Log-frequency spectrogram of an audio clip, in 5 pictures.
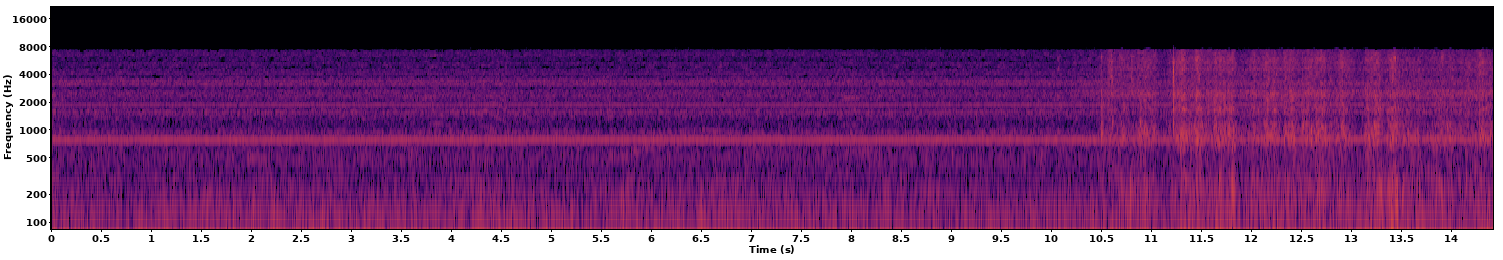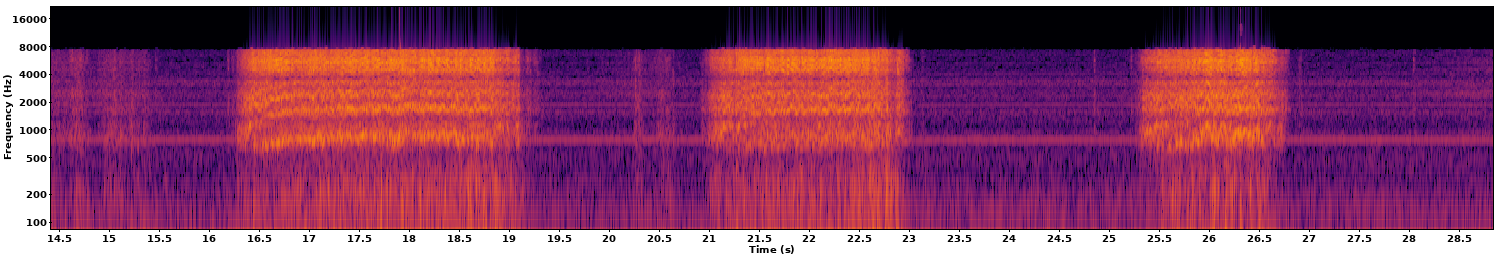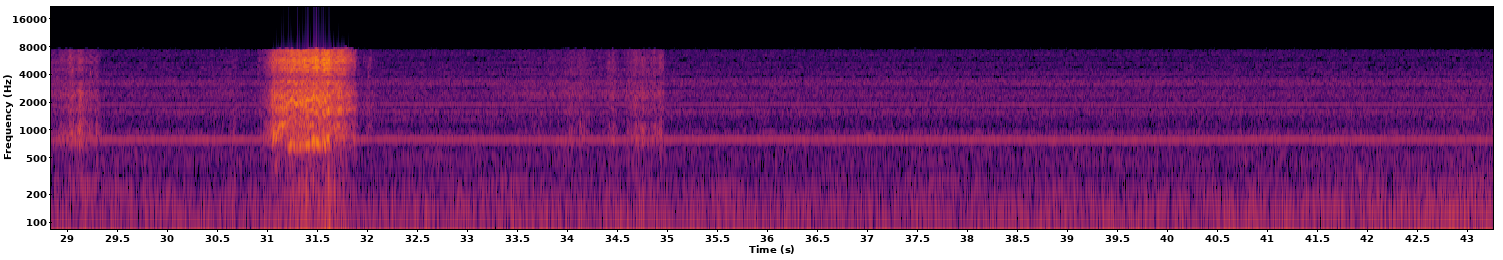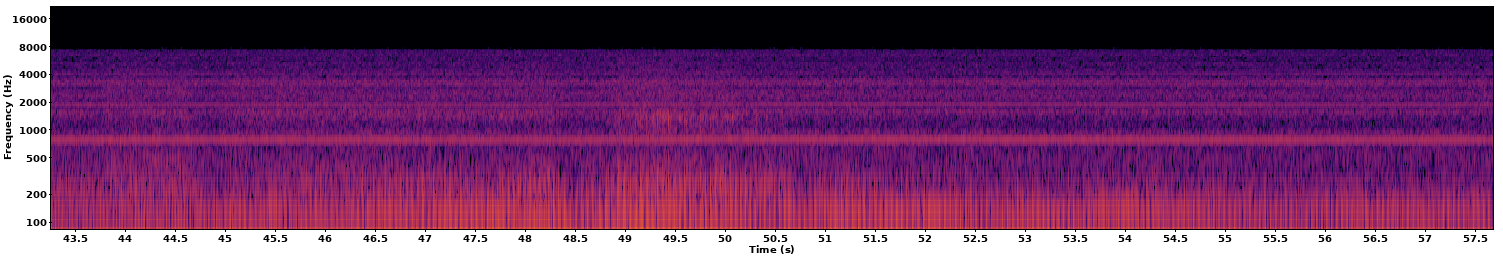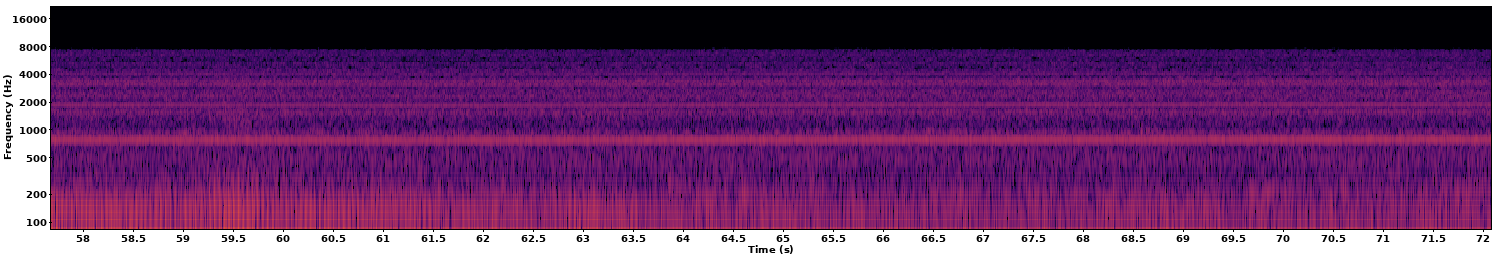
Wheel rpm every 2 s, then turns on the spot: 0, 0, 0, 0, 0, 10, 20, 10, 110, 160, 30, 120, 20, 90, 10, 40, 20, 0, 0, 0, 0, 0, 0, 0, 0, 0, 0, 0, 0, 0, 0, 0, 0, 0, 0, 0.
10-16 28-30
